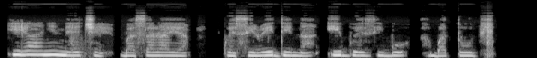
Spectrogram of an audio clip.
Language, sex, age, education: Igbo, female, 15-29, tertiary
